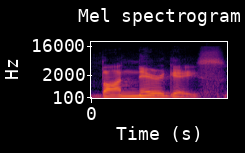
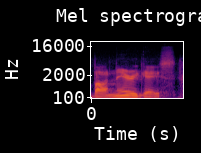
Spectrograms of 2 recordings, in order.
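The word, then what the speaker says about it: Boanerges: try and pronounce this bonair gays is the way that that is supposed to be pronounced bonarigase which means son of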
